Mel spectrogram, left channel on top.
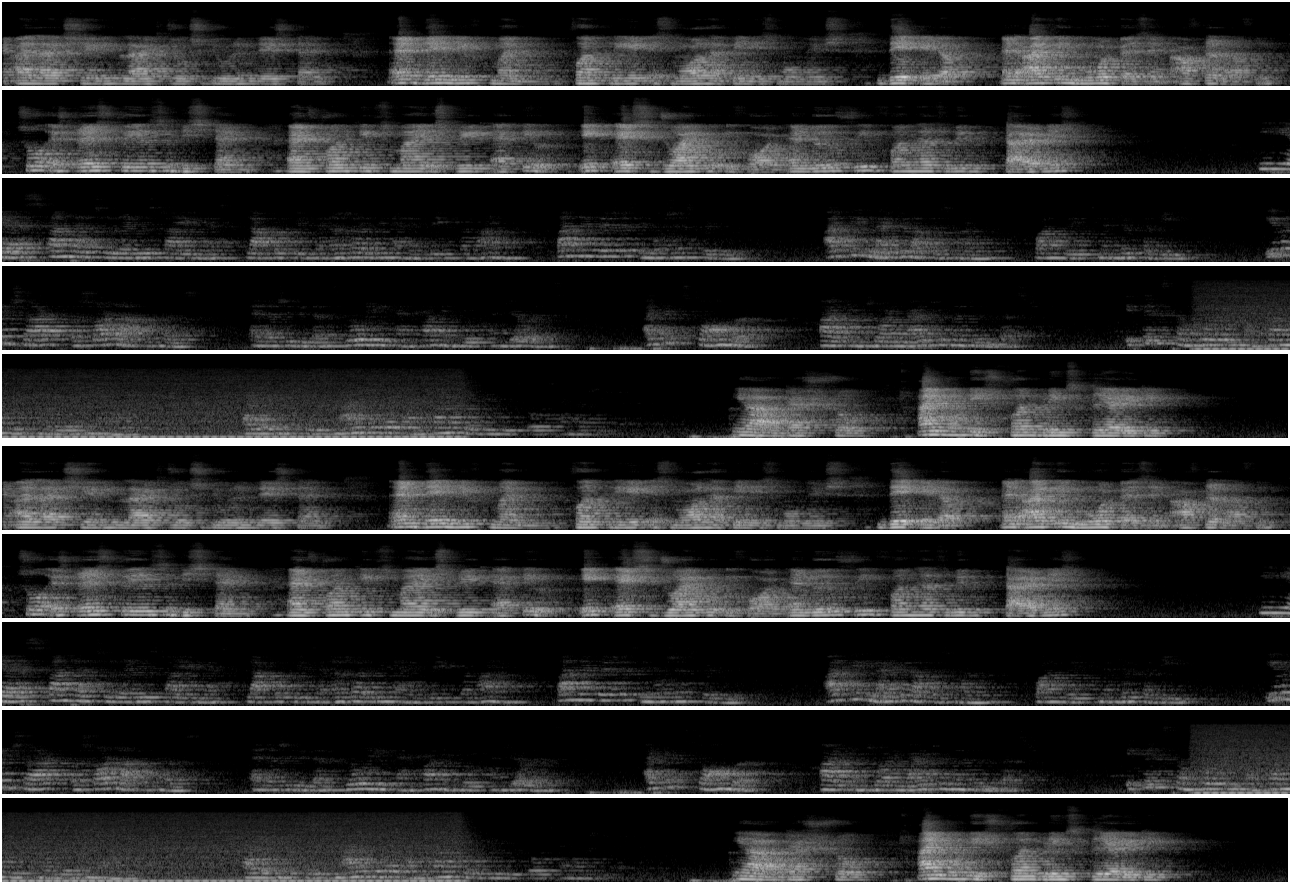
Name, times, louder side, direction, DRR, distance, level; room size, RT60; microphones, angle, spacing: voice 1, 0.0-3.2 3.8-9.5 10.0-12.7 13.0-15.2 15.5-18.3 18.6-22.7 22.9-23.6 58.8-60.1 60.7-63.1, right 1 dB, ahead, -14 dB, 0.7 m, -26 dB
voice 2, 25.4-30.9 31.3-33.2 34.0-35.7 36.1-37.6 38.4-40.5 41.1-44.2 44.8-46.2 46.8-48.8 49.9-52.9 53.3-53.4 53.9-57.6, right 1 dB, 40° left, -9 dB, 0.7 m, -36 dB
sound 1, 50.5-56.1, right 1 dB, 45° right, 0.4 m, -35 dB
2.5 x 2.0 x 2.5 m, 1.4 s
head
